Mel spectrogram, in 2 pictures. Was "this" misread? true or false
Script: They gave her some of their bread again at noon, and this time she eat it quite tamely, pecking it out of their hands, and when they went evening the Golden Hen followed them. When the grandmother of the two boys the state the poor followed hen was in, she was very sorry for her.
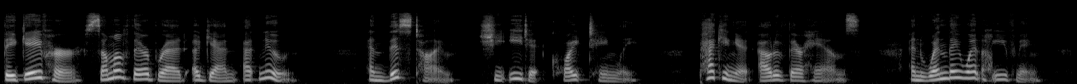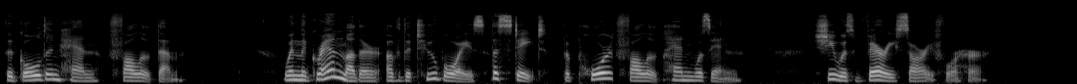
false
